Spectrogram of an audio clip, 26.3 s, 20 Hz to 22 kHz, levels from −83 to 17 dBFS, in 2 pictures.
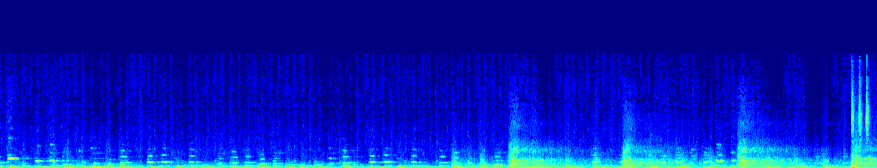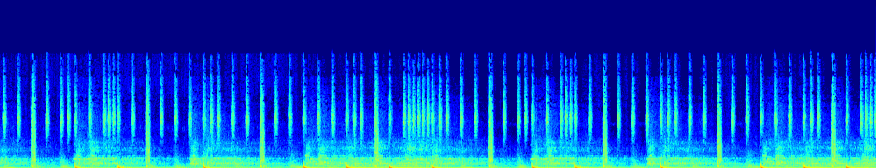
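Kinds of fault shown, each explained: No technical faults are audible anywhere in the clip.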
